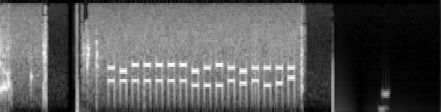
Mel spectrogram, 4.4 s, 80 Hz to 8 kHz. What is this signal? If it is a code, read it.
DTMF, heard as telephone touch tones, tones of about 80 ms. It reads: 8799999123848250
